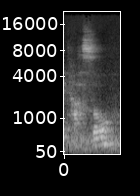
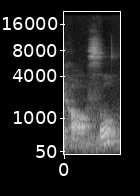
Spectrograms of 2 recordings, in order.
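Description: First: It is said with a northern English vowel. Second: It is said with a southern English vowel. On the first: "I could never say castle" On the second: "I had to say castle, because I come from the south"

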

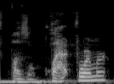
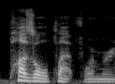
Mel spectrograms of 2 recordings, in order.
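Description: First: The stress falls on the word platformer. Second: The stress falls on the word puzzle. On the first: The game is mainly a platformer. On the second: The game is mainly a puzzle game.

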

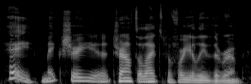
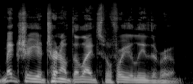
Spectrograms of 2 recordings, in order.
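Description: First: It sounds friendly and relaxed. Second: It sounds angry and annoyed.

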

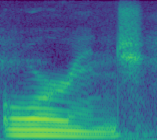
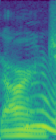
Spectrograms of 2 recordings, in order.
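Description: First: It is said with a general American accent. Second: It is said with a New Jersey accent.

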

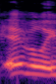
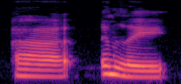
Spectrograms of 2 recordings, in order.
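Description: First: It is said in an American accent. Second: It is said in an imitated foreign accent. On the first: "I'm just going to speak in an American accent" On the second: "I'm doing a horrible accent"

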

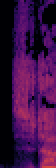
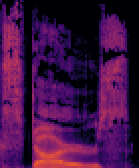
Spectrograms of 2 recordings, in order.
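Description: First: It is said as a breathy sigh. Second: It is said crisp and gravelly.

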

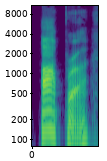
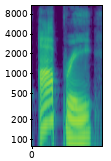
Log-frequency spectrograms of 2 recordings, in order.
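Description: First: The word has three syllables, ending in 'ah'. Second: The word has two syllables, ending in 'ee'. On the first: This is the standard form. "instead of opera" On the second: This is a colloquial regional form. "people say Opry"

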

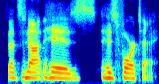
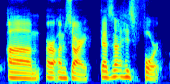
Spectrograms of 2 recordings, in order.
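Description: First: The last word has two syllables, ending in 'ay'. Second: The last word has one syllable, like 'fort'. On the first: The speaker calls it wrong. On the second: The speaker calls it right.

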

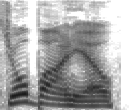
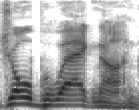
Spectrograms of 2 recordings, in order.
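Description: First: The surname ends in a short 'yo' sound. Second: The surname is read out as it is written. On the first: The speaker calls it right. "but it's not. It's Joel Bonyo" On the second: The speaker calls it wrong. "I know that's not how you pronounce it"

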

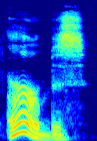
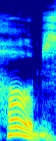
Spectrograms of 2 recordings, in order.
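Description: First: The word starts with a vowel, no h sound. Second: The word starts with a clear h sound. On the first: This is the American way of saying it. "where I'm from, we say herbs" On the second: This is the British way of saying it. "the UK where you have the hard H herbs"

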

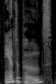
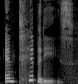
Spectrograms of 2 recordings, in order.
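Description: First: The stress falls on the first syllable. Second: The stress falls on the second syllable. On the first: The speaker calls it wrong. "isn't pronounced antipodes" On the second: The speaker calls it right. "it's pronounced antipodes"

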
